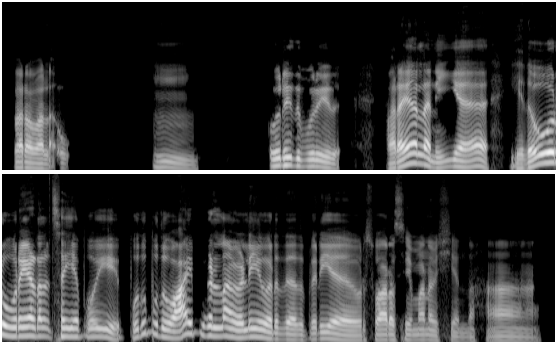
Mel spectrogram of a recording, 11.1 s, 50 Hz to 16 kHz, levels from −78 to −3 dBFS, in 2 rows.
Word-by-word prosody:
பரவால்ல 110 -4 0
ஒ - - -11 1.0
ம், 110 -6 -8 0.8
புரியுது, 155 +1 +1
புரியுது. 130 -7 -1 0.5
பரவால்ல 205 -1 +4
நீங்க, 135 +4 -2 0.6
ஏதோ 100 - +2
ஒரு 225 -1 +7
உரையாடல் 190 -2 +3
செய்ய 180 -1 +1
போயி, 175 -2 -1 0.2
புது - - -4
புது 200 -7 -1
வாய்ப்புகள்லாம் 195 - +2
வெளியே 170 +2 +1
வருது. 125 -3 -2
அது 110 -1 -6
பெரிய 135 +2 -2 0.3
ஒரு 100 - -9
சுவாரஸ்யமான 110 0 -3
விஷயம் 90 -2 -14
தான். 80 - -17 0.2
அ. 90 -4 -9
140 Hz, 130 wpm, -19 LUFS, 110-180 Hz, 1.0 s, ஒரு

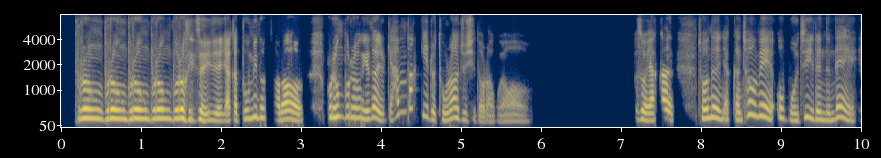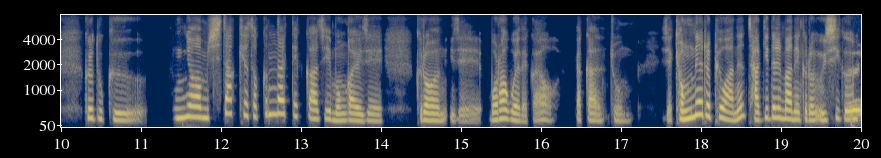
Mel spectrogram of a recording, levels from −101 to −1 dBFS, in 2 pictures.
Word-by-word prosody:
부릉부릉부릉부릉부릉 240 0 +6
해서 220 0 +2
이제 185 -1 0
약간 200 +1 +1
도미노처럼 225 -6 +1 0.3
부릉부릉 275 -2 +1
해서 250 +4 +3
이렇게 185 - -4
1 370 +5 -6
바퀴를 310 - -4
돌아 225 +8 -1
주시더라고요. 85 - -10 1.3
그래서 210 -2 0
약간 215 +4 +2 0.3
저는 245 -1 +2
약간 205 -1 -4
처음에 310 - +1
'어 265 - 0
뭐지?' 205 +5 -4
이랬는데 215 -2 -1 0.4
그래도 250 -2 -3
그 195 -1 -6 0.3
묵념 265 +1 +1
시작해서 320 +1 -3
끝날 355 +5 -1
때까지 245 -9 -4
뭔가 185 -1 -2
이제 175 0 -6 0.4
그런 190 -4 -1
이제 160 -1 -11
뭐라고 215 +1 +1
해야 185 - 0
될까요. - - -9 0.3
약간 - - -6
좀 175 -3 -13 0.4
이제 - - -9
경례를 290 +8 +3
표하는 245 -1 0
자기들만의 235 -1 0
그런 195 -1 -3
의식을 220 +3 -1
230 Hz, 335 characters per minute, -21 LUFS, 195-260 Hz, 1.3 s, 부릉부릉부릉부릉부릉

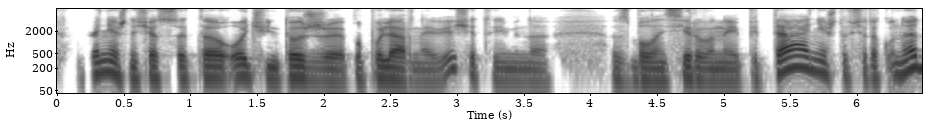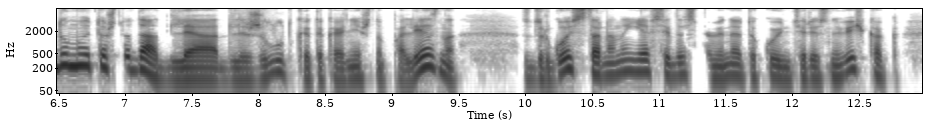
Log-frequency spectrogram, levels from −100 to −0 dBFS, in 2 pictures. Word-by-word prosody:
Ну 105 - -25
конечно, 140 -4 0
щас 115 +2 -1
это 115 0 +2
очень 115 -2 0
тоже 100 -4 +2
популярная 100 -3 +1
вещь. 190 - -4
Это 100 - -7
именно 95 -2 -7 0.4
сбалансированное 100 -1 -1
питание, 165 - +3
что 120 - -8
всё 105 - -6
такое. 110 +3 -5
Но 155 - 0
я 200 - +8
думаю 235 +1 +5
то, 225 - +1
что 205 - -2
да, 185 - +6
для 105 0 +2
для 100 +1 -6
желудка 115 +3 -4
это, - - -6
конечно, 110 +3 -5
полезно. 220 +1 0 0.5
С - - -14
другой 115 - 0
стороны, 140 -1 +1
я 165 0 0
всегда 135 -3 -3
вспоминаю 125 -1 -4
такую 115 +1 -5
интересную 110 +2 -4
вещь, 190 +1 -1
как, - - -7
110 Hz, 170 wpm, -27 LUFS, 100-145 Hz, 0.5 s, я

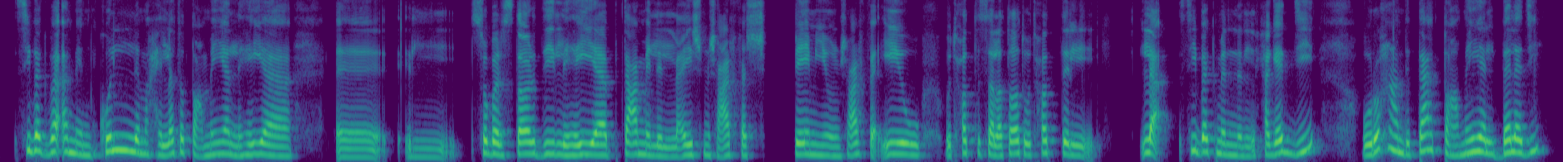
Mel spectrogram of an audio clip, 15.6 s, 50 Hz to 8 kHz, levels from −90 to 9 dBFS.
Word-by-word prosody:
سِيبك 270 -1 +3
بقى 245 0 +1
من 200 -6 -1
كل 250 +4 +4
محلات 200 0 -2
الطعمية 205 -2 -3
اللي 180 -3 -4
هي 185 -3 -1 0.5
آآ، 150 -1 -4 0.3
الsuperstar 195 +8 0
دي 205 +1 -3
اللي 195 -3 +1
هي 195 -1 +4
بتعمل 195 -1 -2
العيش 175 +4 -2
مش 185 -2 -8
عارفة 185 +3 -4 0.5
الشامي 195 -2 0
ومش 170 +1 -6
عارفة 200 +2 -3
إيه، 205 +1 +1
و 190 -2 +1 0.3
وتحط 225 0 -4
سَلطات 205 +1 +1
وتحط 220 +3 -2
ال 185 -4 -1 0.4
لأ، - - +2
سِيبك 245 -3 +1
من 190 -3 -2
الحاجات 190 +6 0
دي 230 - -3 0.4
وروح 265 - +4
عند 245 -7 +1
بتاع 260 +8 0
الطعمية 245 -2 +2
البلدي 230 +5 +2
200 Hz, 140 wpm, -23 LUFS, 185-225 Hz, 0.5 s, كل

